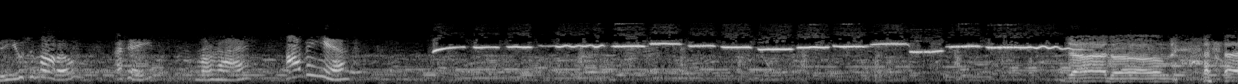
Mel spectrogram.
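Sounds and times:
speech: 0.0 - 3.6, 10.7 - 12.3
person whistling a simple tune: 4.3 - 10.8
laughter: 5.1 - 12.3.

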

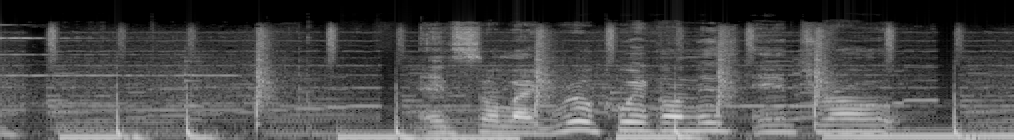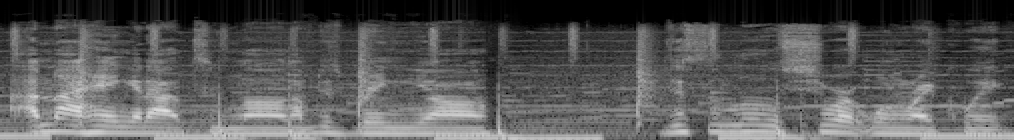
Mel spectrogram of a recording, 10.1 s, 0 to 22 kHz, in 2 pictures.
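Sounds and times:
bell ringing: 0.0 - 2.0
speech: 2.2 - 7.7, 8.4 - 10.1.

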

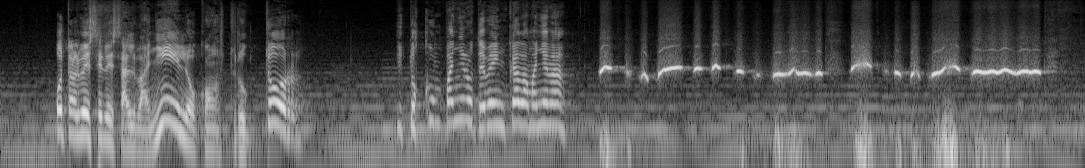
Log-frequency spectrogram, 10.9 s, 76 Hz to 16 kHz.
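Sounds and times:
speech: 0.6 - 3.2, 4.0 - 5.8
person whistling a melody: 6.0 - 10.7.

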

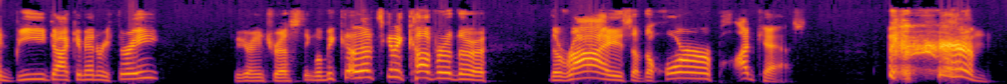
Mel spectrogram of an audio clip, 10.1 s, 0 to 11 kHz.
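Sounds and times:
speech: 0.0 - 1.6, 2.4 - 8.1, 8.9 - 9.9
cough into a microphone: 8.9 - 9.9.

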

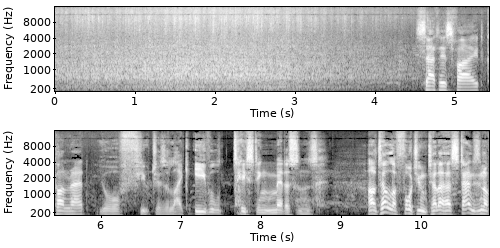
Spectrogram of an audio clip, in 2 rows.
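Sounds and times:
steady rain falling: 0.0 - 5.4
speech: 4.6 - 10.8.

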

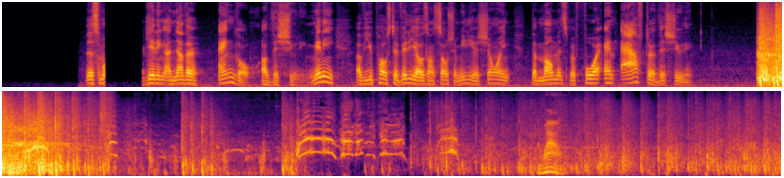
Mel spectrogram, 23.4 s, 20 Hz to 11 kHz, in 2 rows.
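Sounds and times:
speech: 1.2 - 1.6, 2.2 - 10.4, 19.8 - 20.2
excited voices and crowd noise: 11.5 - 18.6.

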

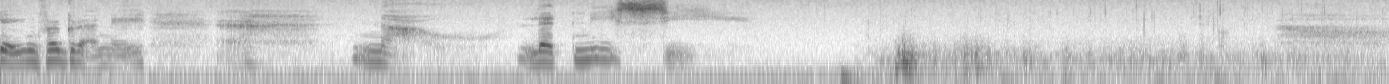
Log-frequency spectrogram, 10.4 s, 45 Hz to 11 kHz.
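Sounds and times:
speech: 0.0 - 2.0, 2.6 - 3.2, 3.9 - 5.3, 6.6 - 7.3
steady rain outside during a storm: 1.1 - 10.4
low thunder rumble: 6.3 - 10.4.

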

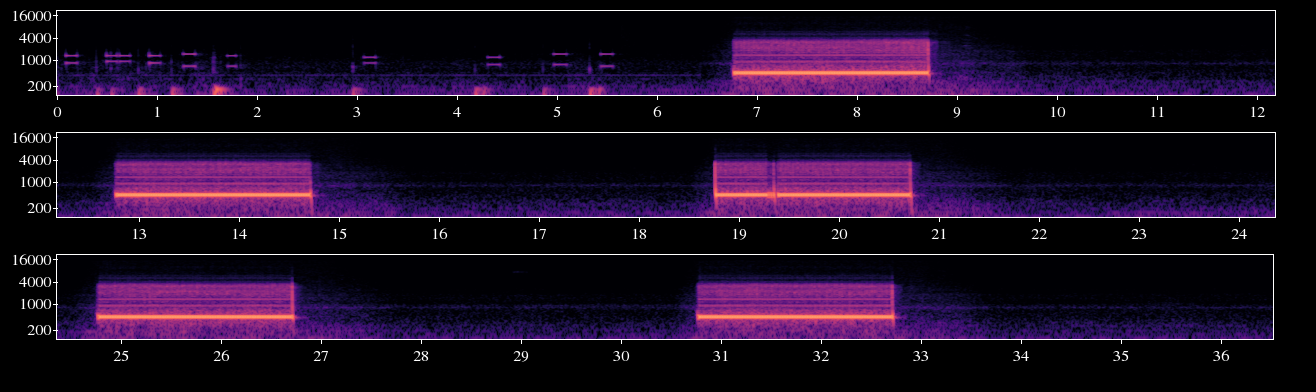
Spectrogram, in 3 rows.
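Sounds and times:
telephone ringback tone: 6.8 - 8.8, 12.8 - 14.8, 18.8 - 20.8, 24.8 - 26.7, 30.8 - 32.8.

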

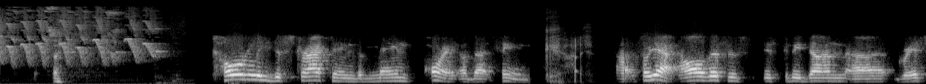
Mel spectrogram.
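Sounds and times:
bird whistle blown hard by a trap drummer: 0.0 - 1.9
speech: 0.5 - 0.9, 2.2 - 9.2.

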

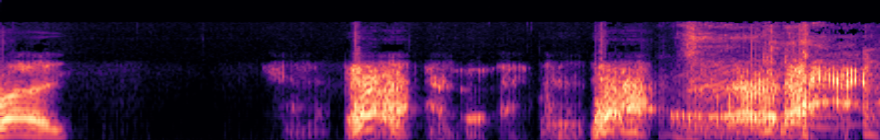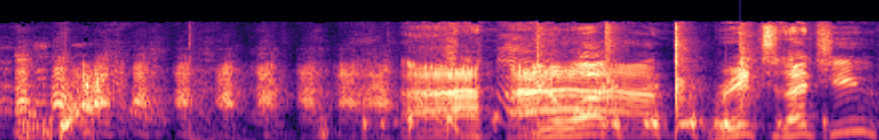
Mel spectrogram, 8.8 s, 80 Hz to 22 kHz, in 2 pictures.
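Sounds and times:
speech: 0.0 - 0.4, 1.4 - 5.2, 6.0 - 8.7
person imitating a lion roar: 1.7 - 4.8
laughter: 4.1 - 8.7.

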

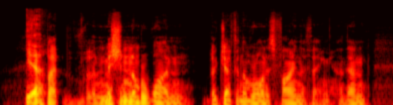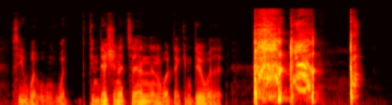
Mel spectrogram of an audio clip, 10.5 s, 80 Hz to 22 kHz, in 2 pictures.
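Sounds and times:
speech: 0.3 - 8.3
harsh coughs: 8.6 - 10.1.

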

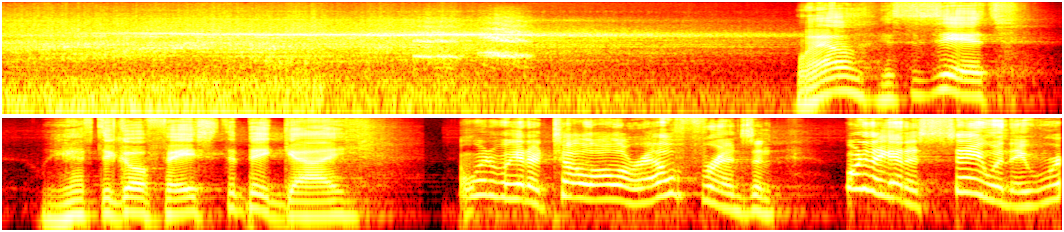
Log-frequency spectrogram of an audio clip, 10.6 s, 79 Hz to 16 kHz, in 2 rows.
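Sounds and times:
airplane engine roar on final approach for landing: 0.0 - 4.2
speech: 4.0 - 10.5.

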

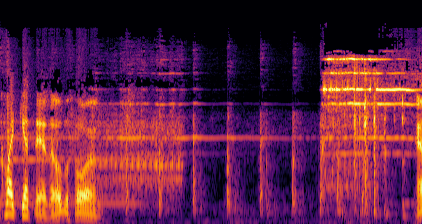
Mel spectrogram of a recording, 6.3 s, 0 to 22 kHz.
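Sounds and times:
speech: 0.1 - 2.0
telephone bell ringing in an apartment: 1.5 - 3.8, 4.8 - 6.3.

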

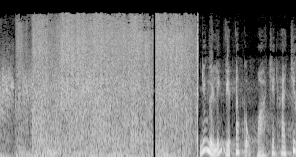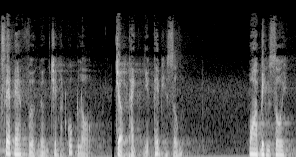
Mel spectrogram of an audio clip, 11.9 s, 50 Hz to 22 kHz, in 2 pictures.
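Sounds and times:
dense barrage of mixed gunfire from many kinds of guns: 0.0 - 4.0
speech: 4.0 - 9.7, 10.9 - 11.8.

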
